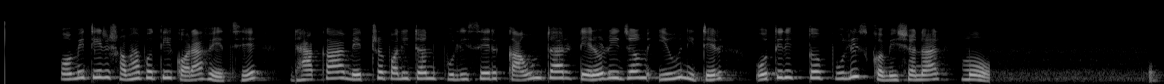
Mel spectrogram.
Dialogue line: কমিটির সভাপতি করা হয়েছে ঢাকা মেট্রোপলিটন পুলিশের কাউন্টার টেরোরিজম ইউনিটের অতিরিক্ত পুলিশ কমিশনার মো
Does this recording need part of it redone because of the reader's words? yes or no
no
